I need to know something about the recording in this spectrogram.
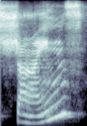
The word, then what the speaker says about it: shine: shine i um shine don't forget that silent e at the end makes the eye say its name shine number eight oh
